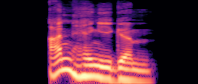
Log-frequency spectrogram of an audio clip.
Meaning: strong dative masculine/neuter singular of anhängig
- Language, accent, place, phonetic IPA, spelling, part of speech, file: German, Germany, Berlin, [ˈanhɛŋɪɡəm], anhängigem, adjective, De-anhängigem.ogg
